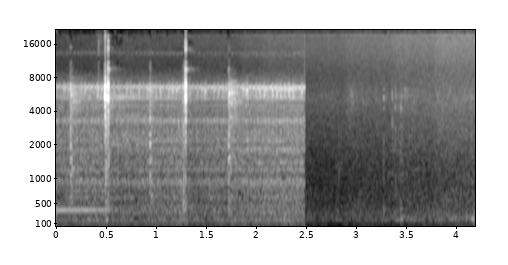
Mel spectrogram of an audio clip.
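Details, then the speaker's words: Mopit 5/Mid scrubber tipped on its back, brush motor droning steadily while the water solenoid gives one sharp click each time the solution switch is turned on; solenoid working correctly. "each time you turn on the solution switch you should hear the solenoid make one click"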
